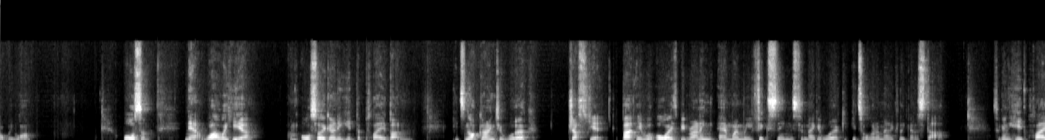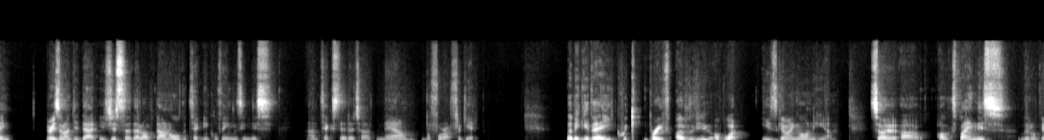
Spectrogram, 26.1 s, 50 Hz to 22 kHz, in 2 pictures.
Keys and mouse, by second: 2.9 click, 12.7 click, 14.1 click, 14.7 middle click, 16.0 middle click, 21.0-23.3 drag, 24.5 click.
